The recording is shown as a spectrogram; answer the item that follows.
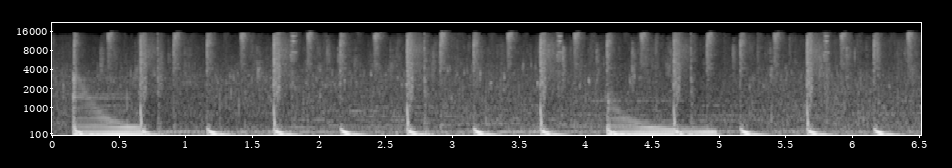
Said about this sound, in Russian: Какого черта? Здесь же дождь.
